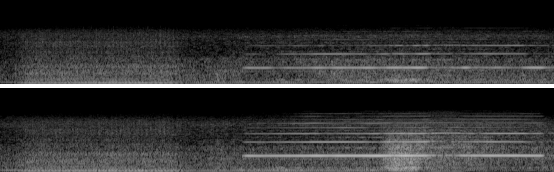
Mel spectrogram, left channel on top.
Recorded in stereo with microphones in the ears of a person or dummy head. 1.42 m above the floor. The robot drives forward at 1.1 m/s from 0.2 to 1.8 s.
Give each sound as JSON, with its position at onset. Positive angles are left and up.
{"t": 2.4, "sound": "a flute", "side_deg": -70, "distance_m": 0.9}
